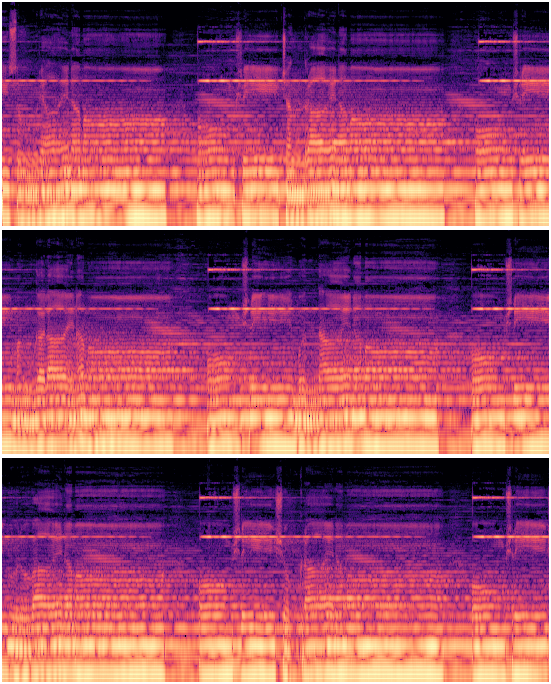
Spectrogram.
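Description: Devotional Hindu mantra chanted over a steady drone, the same chanted line repeating about every five and a half seconds, with a high ringing tone at the start of each repetition.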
